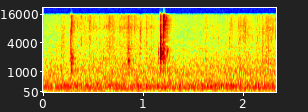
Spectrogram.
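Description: Plastic sandwich bag filled with puffy paint crinkling as it is lifted out of a plastic cup and handled, with a couple of short crackles, the loudest a little over a second in. A faint steady hum runs underneath.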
